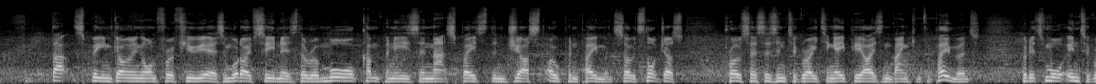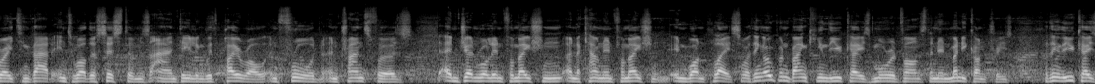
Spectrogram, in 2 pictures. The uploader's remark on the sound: Recorded in partnership with Freemarket at FinTech Connect, that took place at the Excel in London. We recorded a series of interviews from the Freemarket booth with a number of the speakers and attendees at the event.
